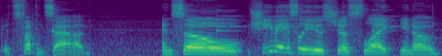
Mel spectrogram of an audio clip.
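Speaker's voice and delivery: ordinary talk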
